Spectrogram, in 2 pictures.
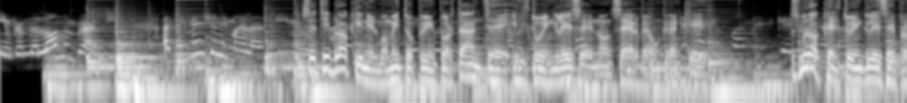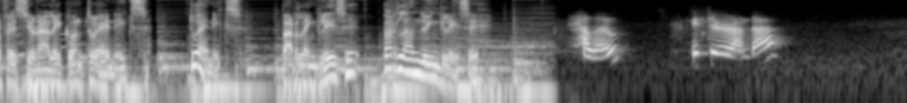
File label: italian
